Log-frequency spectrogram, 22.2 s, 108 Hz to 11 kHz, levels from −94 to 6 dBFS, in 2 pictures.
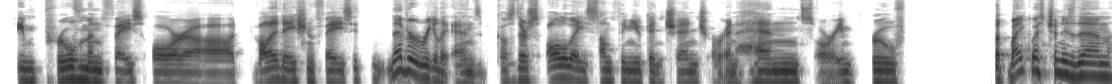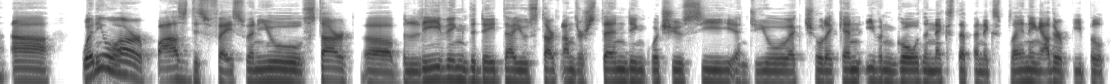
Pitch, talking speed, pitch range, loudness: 115 Hz, 160 wpm, 110-125 Hz, -20 LUFS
